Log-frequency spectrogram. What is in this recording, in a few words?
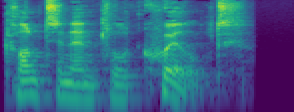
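"continental quilt", British English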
